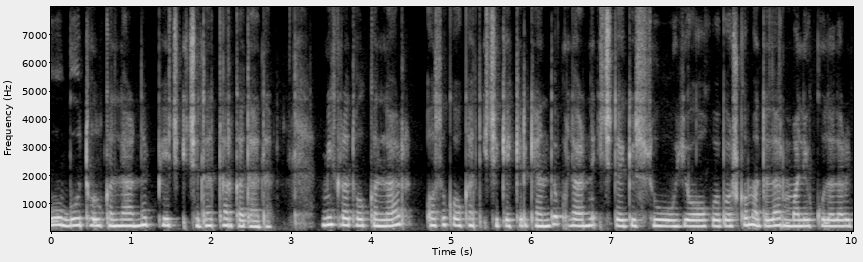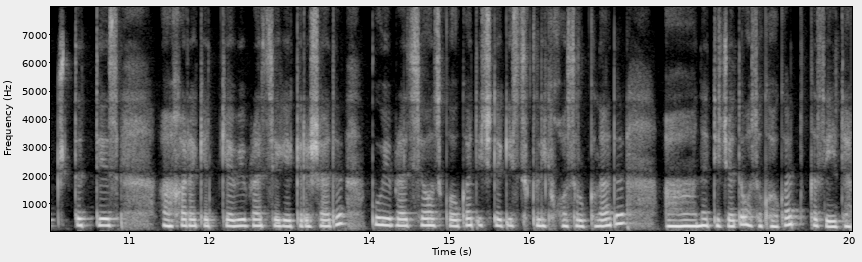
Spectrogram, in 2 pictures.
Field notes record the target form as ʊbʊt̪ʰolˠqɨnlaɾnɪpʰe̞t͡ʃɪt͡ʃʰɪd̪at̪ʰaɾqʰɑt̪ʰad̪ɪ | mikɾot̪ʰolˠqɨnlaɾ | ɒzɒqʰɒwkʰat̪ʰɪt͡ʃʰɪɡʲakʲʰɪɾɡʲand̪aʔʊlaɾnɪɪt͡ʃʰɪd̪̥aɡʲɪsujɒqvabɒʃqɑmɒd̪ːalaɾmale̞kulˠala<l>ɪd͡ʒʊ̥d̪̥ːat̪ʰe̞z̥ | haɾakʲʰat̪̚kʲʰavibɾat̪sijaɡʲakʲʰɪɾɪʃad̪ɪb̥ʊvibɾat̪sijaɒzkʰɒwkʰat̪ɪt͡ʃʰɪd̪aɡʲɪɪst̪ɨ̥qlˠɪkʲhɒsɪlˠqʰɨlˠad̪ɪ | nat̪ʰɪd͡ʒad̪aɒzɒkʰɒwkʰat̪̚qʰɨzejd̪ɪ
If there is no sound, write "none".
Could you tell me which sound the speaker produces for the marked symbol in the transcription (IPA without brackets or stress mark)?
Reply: ɾ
